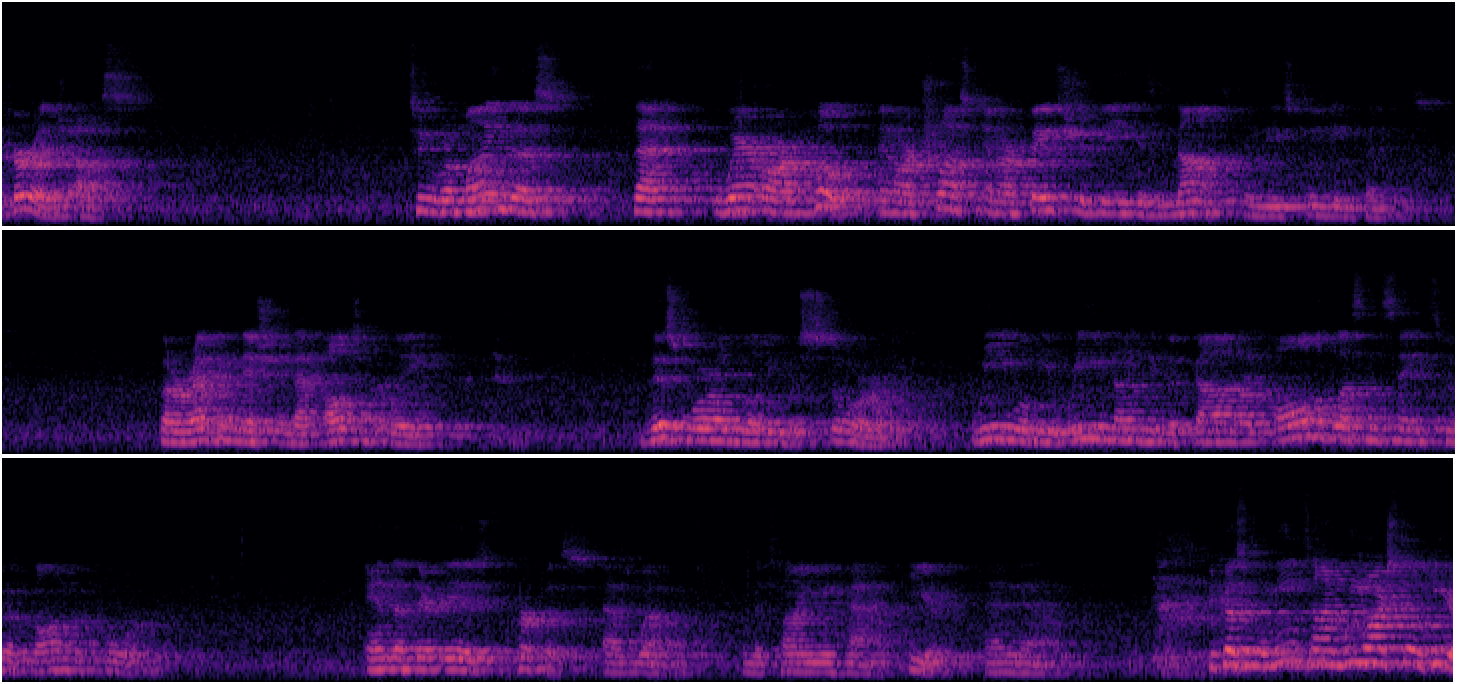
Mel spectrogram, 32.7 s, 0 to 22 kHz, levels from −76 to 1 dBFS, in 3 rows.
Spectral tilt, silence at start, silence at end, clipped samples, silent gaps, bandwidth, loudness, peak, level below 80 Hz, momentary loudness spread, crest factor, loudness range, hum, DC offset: -6 dB/octave; 0 s; 0 s; under 0.1%; none; over 20 kHz; -38 LUFS; -20 dBFS; -74 dBFS; 21 LU; 18 dB; 7 LU; none; under 0.1%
